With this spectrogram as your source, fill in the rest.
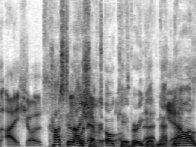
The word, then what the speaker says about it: Aichholz: German okay so yeah my name is aold okay very good now I'll go into the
